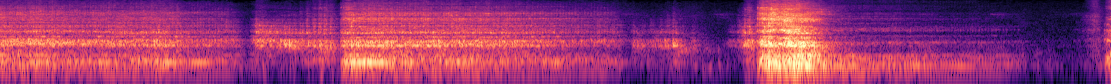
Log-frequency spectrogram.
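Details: Tiger producing long, rasping, broadband roars, several drawn-out rumbling phrases with brief pauses and a loud peak around eight seconds before fading away.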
